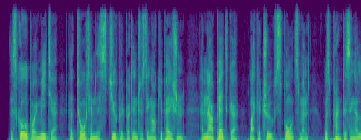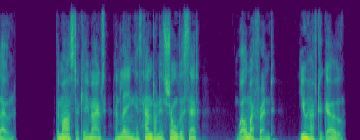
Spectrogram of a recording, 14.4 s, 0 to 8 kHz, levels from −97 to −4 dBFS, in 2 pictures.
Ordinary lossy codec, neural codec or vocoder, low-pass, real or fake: Opus, 64 kbps; none; 7.2 kHz; real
